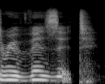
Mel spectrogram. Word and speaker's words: revisit: Take note that the second syllable of the second word there is a letter Z sound there. So there's a buzzing sound there. Let's revisit this later.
